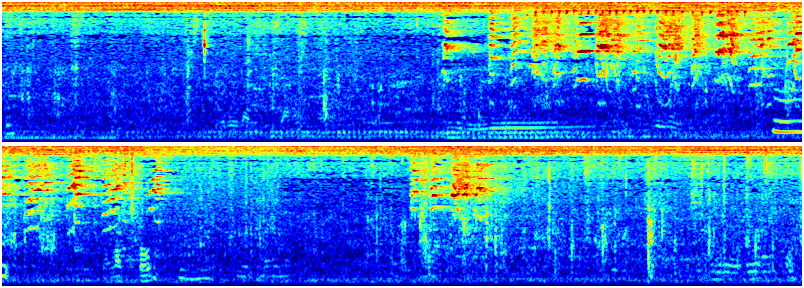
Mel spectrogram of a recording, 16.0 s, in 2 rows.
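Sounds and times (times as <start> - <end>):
small birds chirping: 3.8 - 11.2, 12.0 - 13.6
low bird call: 4.4 - 9.8.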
